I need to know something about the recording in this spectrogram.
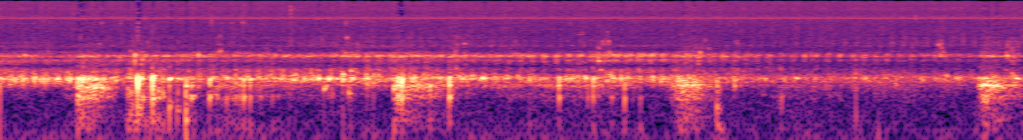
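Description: Muffled underwater sound picked up by a camera under the water: a steady hum with scattered crackling clicks and a few louder gurgling swells, about a second in, at four seconds, near seven seconds and again at the end.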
